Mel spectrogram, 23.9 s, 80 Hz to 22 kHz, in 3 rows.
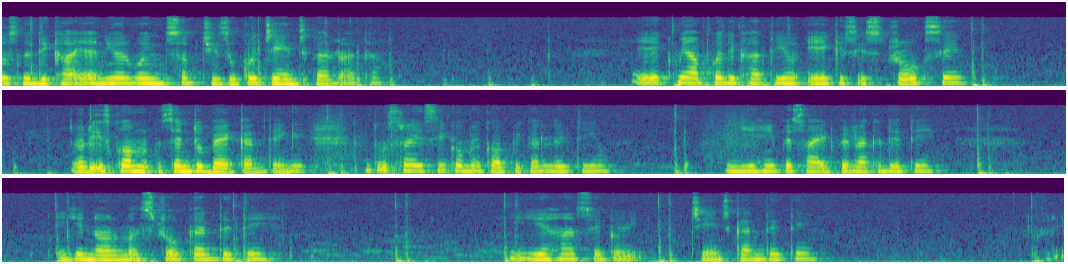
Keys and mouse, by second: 2.3 click, 2.5 ctrl+=, 5.1-15.4 drag, 23.7-23.9 drag.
